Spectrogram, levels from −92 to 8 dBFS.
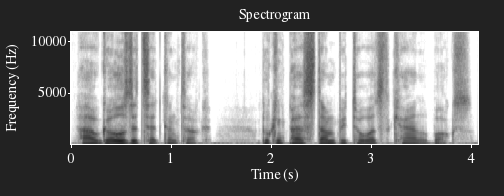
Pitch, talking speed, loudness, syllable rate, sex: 120 Hz, 175 wpm, -19 LUFS, 4.9 syllables/s, male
